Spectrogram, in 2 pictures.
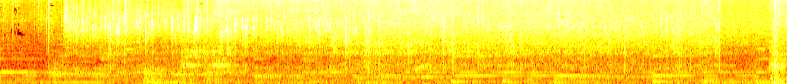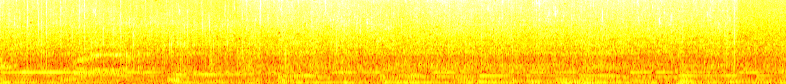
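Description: Butter and oil sizzling in a hot nonstick pan, the sizzle starting about half a second in and then running steadily. A single sharp clack comes about eight seconds in as chopped onion is added, and the frying sizzle carries on while the onion is stirred with a spatula.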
